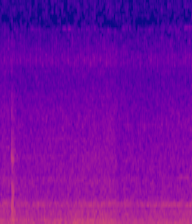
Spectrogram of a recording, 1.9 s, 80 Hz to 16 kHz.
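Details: Ford F150 4.6L with code P0402 and a previous low, rough idle: after the faulty part is found and fixed, a quiet, smooth, even idle with no stumble or hunting. The engine now idles properly.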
